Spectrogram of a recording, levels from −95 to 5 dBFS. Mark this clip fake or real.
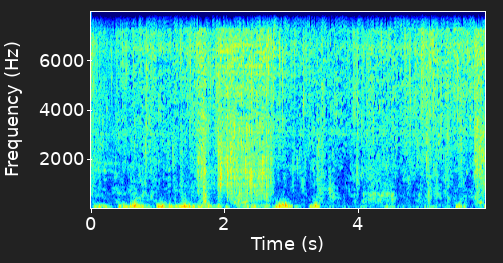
real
